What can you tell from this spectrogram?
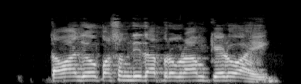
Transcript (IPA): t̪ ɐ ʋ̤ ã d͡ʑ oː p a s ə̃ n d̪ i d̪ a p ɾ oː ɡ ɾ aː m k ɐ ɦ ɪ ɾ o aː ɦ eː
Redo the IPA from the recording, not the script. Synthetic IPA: t̪ ɐ ʋ̤ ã d͡ʑ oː p ɐ s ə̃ n d̪ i d̪ a p ɾ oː ɡ ɾ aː m k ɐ ɦ ɪ ɽ o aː ɦ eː

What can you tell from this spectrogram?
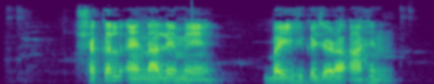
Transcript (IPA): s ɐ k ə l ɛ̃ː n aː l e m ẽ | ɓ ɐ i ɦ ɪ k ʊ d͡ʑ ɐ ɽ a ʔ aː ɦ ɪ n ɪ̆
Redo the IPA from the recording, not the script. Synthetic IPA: ʃ ɐ k ə l ɛ̃ː n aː l e m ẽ | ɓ ɐ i ɦ ɪ k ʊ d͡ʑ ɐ ɽ a ʔ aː ɦ ɪ n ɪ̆

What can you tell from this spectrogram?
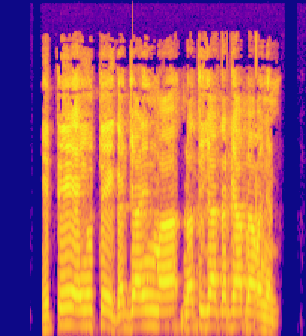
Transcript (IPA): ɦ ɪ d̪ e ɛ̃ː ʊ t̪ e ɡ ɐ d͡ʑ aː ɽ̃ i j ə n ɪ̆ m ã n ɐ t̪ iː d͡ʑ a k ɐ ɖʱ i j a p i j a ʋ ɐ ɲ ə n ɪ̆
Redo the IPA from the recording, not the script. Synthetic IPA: ɦ ɪ t̪ e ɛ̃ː ʊ t̪ e ɡ ɐ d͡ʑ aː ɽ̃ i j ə n ɪ̆ m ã n ɐ t̪ iː d͡ʑ a k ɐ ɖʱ i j a p i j a ʋ ɐ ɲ ə n ɪ̆

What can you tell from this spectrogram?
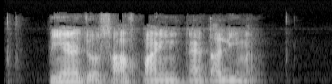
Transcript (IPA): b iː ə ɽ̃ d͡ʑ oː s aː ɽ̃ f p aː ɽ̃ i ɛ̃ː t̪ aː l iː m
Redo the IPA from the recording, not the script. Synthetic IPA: p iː ə ɽ̃ d͡ʑ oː s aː f p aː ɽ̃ i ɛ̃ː t̪ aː l iː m

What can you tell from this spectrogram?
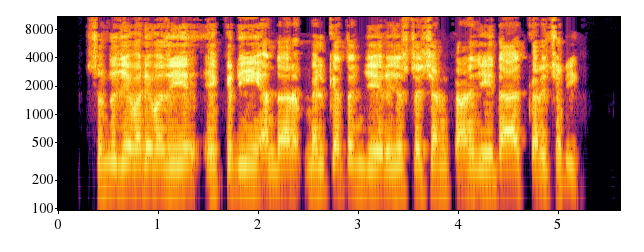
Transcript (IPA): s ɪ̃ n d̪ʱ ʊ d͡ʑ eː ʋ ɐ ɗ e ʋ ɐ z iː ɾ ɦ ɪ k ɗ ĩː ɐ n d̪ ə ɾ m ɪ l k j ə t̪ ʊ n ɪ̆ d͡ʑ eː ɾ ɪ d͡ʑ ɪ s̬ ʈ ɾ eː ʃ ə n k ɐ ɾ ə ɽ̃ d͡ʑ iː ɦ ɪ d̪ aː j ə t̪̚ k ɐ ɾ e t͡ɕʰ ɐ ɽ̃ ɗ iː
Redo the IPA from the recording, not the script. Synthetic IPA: s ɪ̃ n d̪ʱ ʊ d͡ʑ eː ʋ ɐ ɗ e ʋ ɐ z iː ɾ ɦ ɪ k ɗ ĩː ɐ̃ n d̪ ə ɾ m ɪ l k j ə t̪ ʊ n ɪ̆ d͡ʑ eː ɾ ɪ d͡ʑ ɪ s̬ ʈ ɾ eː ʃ ə n k ɐ ɾ ə ɽ̃ d͡ʑ iː ɦ ɪ d̪ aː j ə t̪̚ k ɐ ɾ e t͡ɕʰ ɐ ɗ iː

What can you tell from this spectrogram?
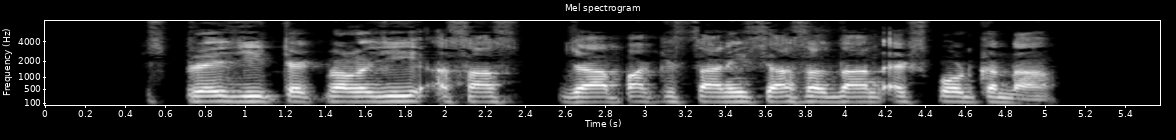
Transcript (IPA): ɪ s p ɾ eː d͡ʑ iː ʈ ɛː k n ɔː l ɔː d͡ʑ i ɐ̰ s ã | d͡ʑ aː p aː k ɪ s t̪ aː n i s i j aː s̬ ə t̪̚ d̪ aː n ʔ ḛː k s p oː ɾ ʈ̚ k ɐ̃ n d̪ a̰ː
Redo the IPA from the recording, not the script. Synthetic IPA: ɪ s p ɾ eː d͡ʑ iː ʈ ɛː k n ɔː l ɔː d͡ʑ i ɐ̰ s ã | d͡ʑ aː p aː k ɪ s t̪ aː n i s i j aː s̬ ə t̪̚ d̪ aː n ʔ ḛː k s p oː ɾ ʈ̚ k ɐ̃ n d̪ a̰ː

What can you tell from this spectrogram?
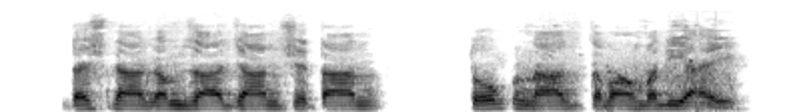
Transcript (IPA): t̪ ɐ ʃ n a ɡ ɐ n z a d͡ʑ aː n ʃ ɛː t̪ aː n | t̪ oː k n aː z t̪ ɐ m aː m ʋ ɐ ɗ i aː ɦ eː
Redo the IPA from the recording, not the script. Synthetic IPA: d̪ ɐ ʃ n a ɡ ɐ m z a d͡ʑ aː n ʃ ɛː t̪ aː n | t̪ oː k n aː z t̪ ɐ m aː m ʋ ɐ ɗ i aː ɦ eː

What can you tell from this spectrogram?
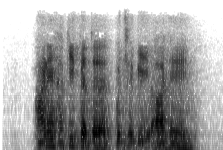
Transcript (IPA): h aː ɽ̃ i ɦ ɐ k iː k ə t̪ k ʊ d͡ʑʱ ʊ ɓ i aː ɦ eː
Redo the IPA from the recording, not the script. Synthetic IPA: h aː ɽ̃ e ɦ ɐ k iː k ə t̪ k ʊ d͡ʑʱ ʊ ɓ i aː ɦ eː

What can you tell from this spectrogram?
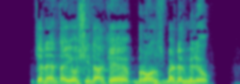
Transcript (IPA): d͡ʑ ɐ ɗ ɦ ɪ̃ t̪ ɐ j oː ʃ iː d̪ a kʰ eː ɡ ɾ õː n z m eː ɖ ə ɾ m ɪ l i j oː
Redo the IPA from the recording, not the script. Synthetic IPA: d͡ʑ ɐ ɗ ɦ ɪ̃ t̪ ɐ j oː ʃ iː d̪ a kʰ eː b ɾ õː n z m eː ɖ ə l m ɪ l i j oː

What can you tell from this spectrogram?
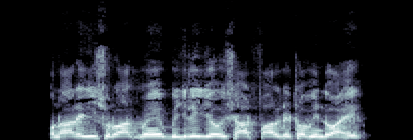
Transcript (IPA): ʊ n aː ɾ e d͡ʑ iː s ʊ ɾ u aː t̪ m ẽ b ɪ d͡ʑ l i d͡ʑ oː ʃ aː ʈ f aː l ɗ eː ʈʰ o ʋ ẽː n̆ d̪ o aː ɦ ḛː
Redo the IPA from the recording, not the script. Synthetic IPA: ʊ n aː ɾ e d͡ʑ iː ʃ ʊ ɾ u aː t̪ m ẽ b ɪ d͡ʑ l i d͡ʑ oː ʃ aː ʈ f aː l ɗ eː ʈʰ o ʋ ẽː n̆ d̪ o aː ɦ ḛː

